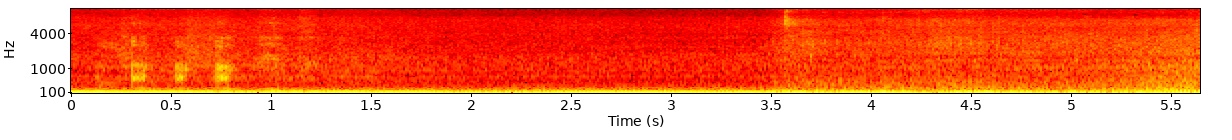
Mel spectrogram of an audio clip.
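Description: Steady low rumble of engine and road noise inside the cab of a small camper van driving along a country road.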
